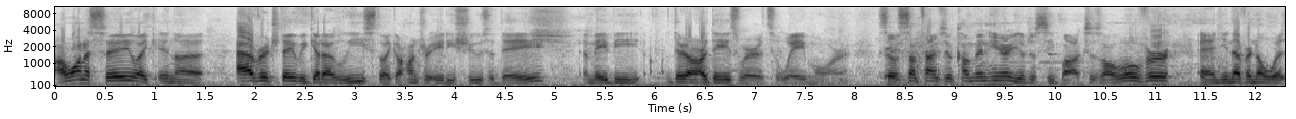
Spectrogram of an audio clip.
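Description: Ordinary pitch variation at a moderate pace over light background noise. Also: man. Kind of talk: interview answer. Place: shop. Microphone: lapel.

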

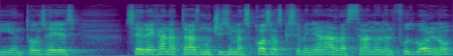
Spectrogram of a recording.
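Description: A man speaks against a quiet background. His pitch is fairly high for a man. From Mexico. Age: 30s. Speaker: football coach. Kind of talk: casual interview. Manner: halting, frequent repetitions. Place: studio. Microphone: studio mic.

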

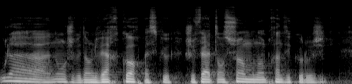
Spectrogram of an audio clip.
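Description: Very fast and fairly even in intonation, a man's speech carries a dark, mellow tone. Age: 20s. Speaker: podcast host. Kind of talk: casual interview chat. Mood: casual, conversational. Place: studio. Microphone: studio mic.

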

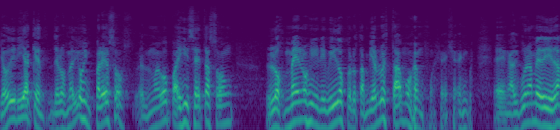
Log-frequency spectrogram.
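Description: This man talks at a moderate pace with ordinary pitch variation and vocal fry. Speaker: media director. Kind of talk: news interview. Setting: remote link. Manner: halting. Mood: calm, serious. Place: home room. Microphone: lapel.

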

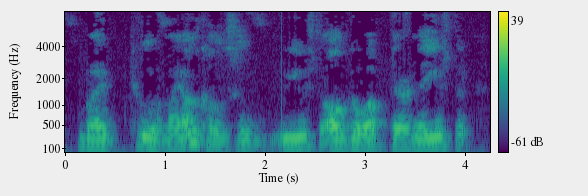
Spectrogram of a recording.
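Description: A man is speaking here. His voice is somewhat breathy. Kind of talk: interview answer. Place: home room. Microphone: camera far.

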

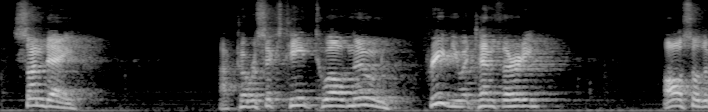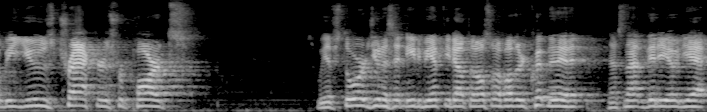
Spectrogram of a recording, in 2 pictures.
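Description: A man with an American accent uses a raised, projected voice at a high pitch, with fairly even intonation. He keeps a moderate pace with long, frequent pauses, and room echo is audible. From Pennsylvania, USA. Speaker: auctioneer. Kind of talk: auction promotional announcement to camera. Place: shop. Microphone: phone near.

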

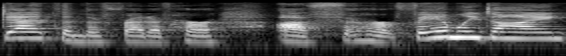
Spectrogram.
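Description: A woman with an American accent, a bright, sharp and warm tone, lively intonation and a moderate pace. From Texas. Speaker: self-help video host. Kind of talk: live-stream talk to viewers. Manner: warm, conversational. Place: home room. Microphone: webcam.

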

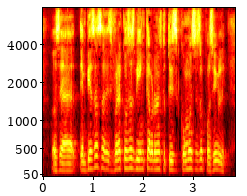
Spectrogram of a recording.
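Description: A man speaks at a fairly high pitch with a dark, mellow tone. The background is quiet. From Mexico. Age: 30s. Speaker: numerology reader, podcast guest. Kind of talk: casual chat. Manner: animated. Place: studio. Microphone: handheld.

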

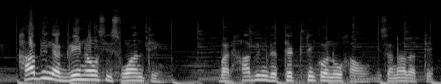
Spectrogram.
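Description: A man talks at a fairly quick pace with ordinary pitch variation. Faint music plays in the background, and the sound is dry with no echo. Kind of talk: interview answer.

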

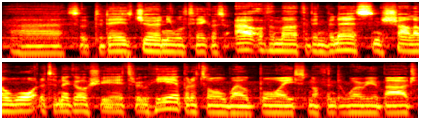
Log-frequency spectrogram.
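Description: Against noticeable background noise, a man with a fairly low pitch speaks at a moderate pace with fairly even intonation. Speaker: sailing vlogger. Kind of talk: casual vlog chat. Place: boat. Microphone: phone near.

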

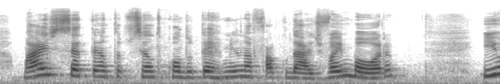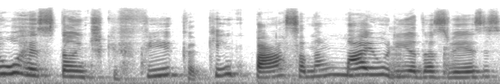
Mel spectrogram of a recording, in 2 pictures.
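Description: A woman speaks at a high pitch. Her pitch moves in an ordinary way. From Rondônia, Brazil (born in Santa Catarina). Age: 40s. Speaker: politician, Senate candidate. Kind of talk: interview. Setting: studio. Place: studio. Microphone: lapel.

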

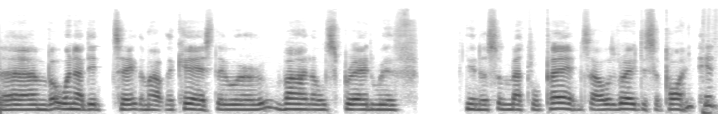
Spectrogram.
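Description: A man with a high pitch speaks at a moderate pace in a flat monotone, recorded dry and close with no echo over a quiet background. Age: 60s. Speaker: former band drummer. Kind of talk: interview. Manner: hesitant, many fillers.

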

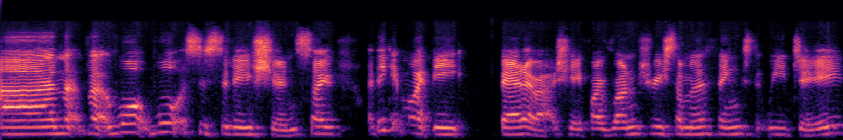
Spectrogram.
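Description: A woman with a British accent, medium pitch, ordinary pitch variation and a fairly quick pace, over a quiet background. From UK. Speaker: speaker. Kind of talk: webinar panel discussion. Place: home room. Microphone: headset.

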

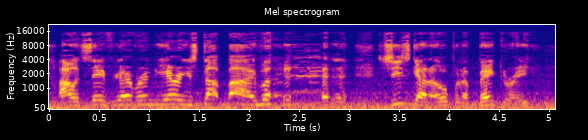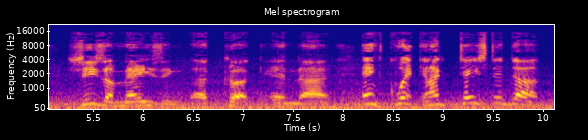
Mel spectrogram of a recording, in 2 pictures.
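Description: At a moderate pace, the voice comes through dry with no echo, over loud background noise. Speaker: traveling vlogger driving. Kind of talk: casual vlog chat. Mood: cheerful, grateful. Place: car. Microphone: phone near.

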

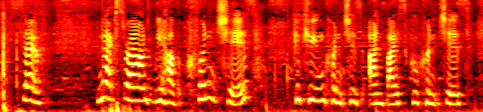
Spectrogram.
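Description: Over clear background music, a woman with an extremely high pitch speaks at a fairly slow pace with ordinary pitch variation. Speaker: fitness instructor. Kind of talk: workout coaching.

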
